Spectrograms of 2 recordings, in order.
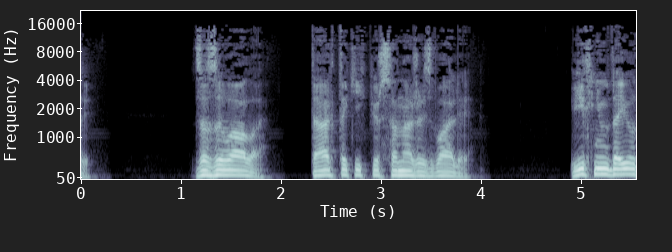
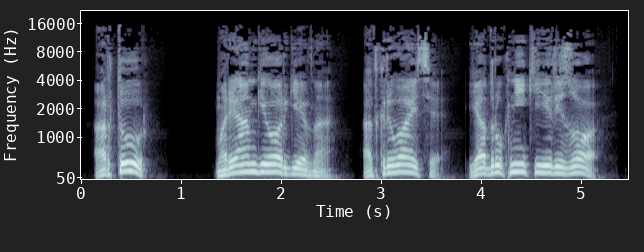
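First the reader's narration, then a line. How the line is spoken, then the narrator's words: Loud. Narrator (Russian): Громко сказал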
